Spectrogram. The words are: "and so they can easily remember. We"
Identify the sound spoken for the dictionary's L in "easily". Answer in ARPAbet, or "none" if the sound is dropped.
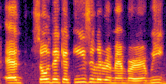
L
